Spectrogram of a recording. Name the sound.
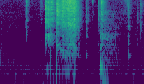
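sellotape dispenser pulling tape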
